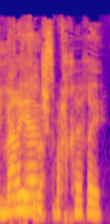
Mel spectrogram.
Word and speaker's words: Mariage Frères: Men sen så har Atelieriet jättegott te som heter Mariage Frères. Ja, något sånt. Frères, ja. Det är franskt så det är ju säkert något helt annat uttal. Men det är Mariage Frères. – Ja, tack.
